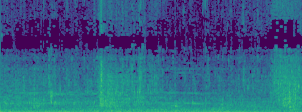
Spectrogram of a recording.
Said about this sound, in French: On entend encore quelques bateaux de pêche.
